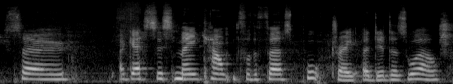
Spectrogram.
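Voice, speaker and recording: A young woman with a slightly high voice talks casually to her camera about her hobby, her voice croaky and a little short of breath. She speaks slowly and reflectively, stopping now and then to clear her throat. A faint background hiss runs under her voice. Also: steady tone. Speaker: colouring channel host.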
